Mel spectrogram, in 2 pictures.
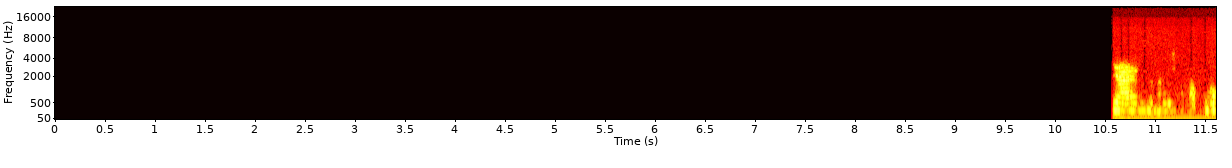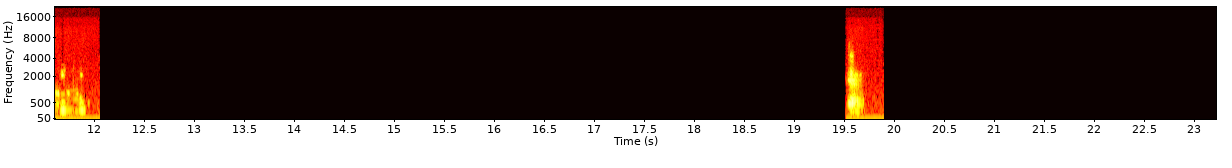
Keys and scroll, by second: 6.5 Escape, 13.3 2, 18.6 BackSpace, 18.7 1, 19.2 shift+', 19.5 Return.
